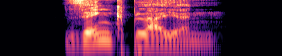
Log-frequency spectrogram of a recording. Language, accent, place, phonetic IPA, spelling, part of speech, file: German, Germany, Berlin, [ˈzɛŋkˌblaɪ̯ən], Senkbleien, noun, De-Senkbleien.ogg
- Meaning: dative plural of Senkblei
